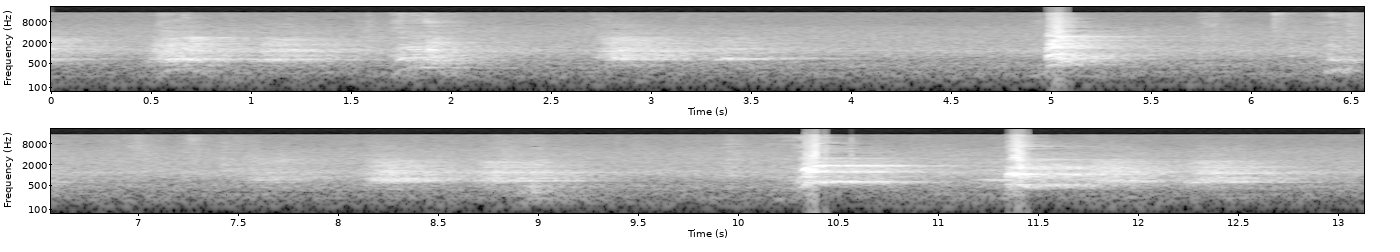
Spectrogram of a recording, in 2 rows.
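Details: Dog barking outdoors at a lot, recorded 21 March 2014: a steady series of hoarse, mid-pitched barks roughly every one to one and a half seconds, about ten in all, with a few sharp clicks or knocks between.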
